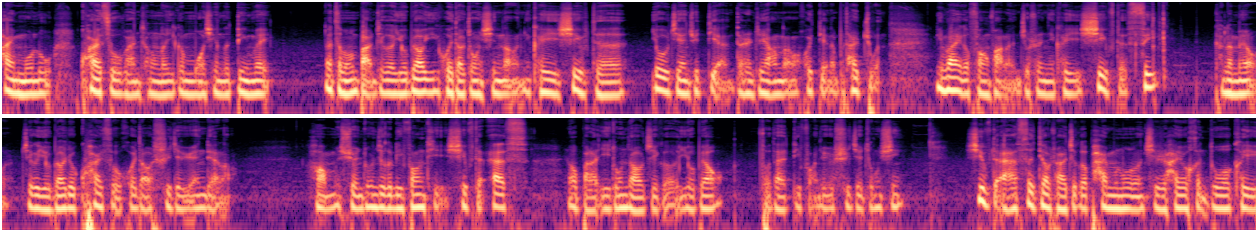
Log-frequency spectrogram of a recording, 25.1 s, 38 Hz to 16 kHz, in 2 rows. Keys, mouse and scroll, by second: 2.6 click, 3.5-5.4 ctrl+right drag, 5.4 click, 6.8 shift+right click, 7.6-8.4 middle drag, 8.6-9.4 middle drag, 9.6 shift+right click, 11.5 shift+c, 12.5-12.8 scroll up 2, 13.3 shift+middle click, 13.3 scroll up 3, 14.5 click, 16.3 shift+s, 19.3 click, 21.3-21.9 middle drag, 22.1-22.5 scroll down 1, 22.9-24.9 middle drag, 22.9 scroll down 1, 24.9 shift+s.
